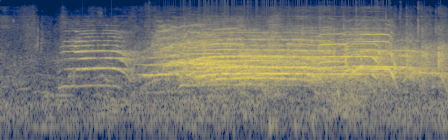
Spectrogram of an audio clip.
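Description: A group of singers sings together.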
